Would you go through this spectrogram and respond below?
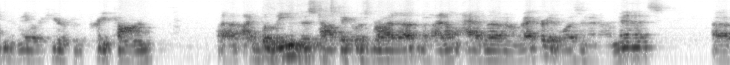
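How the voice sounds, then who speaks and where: Low-voiced man presenting, echoey room. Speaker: project engineer presenting to council. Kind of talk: informal explanatory presentation. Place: public meeting room. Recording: echoey room, distant muffled mic.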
